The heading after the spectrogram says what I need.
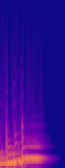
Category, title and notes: Sound effects > Electronic / Design
LootPickup Feedback
You've found something! A UI-esque, symbolic tell that you've added an item to your inventory. Very much inspired by old survival games à la Resident Evil.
